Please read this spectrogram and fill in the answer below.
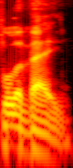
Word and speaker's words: LaVey: And that's just, when you have the head of the Satanic Church, Anton LaVey, the announcer pronounced it wrong. He said Levy, it's LaVey.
